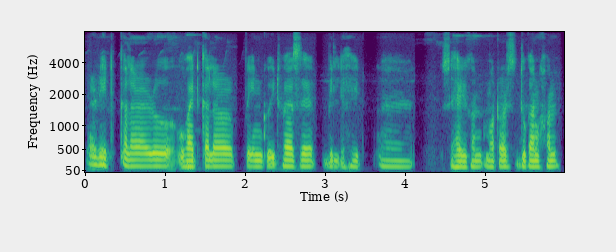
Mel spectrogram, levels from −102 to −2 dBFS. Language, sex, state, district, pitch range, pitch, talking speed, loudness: Assamese, male, Assam, Sonitpur, 125-135 Hz, 130 Hz, 160 wpm, -20 LUFS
